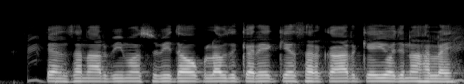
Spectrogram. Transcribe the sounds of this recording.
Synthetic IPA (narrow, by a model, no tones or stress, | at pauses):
pẽːnsənaːɾbimẽsʊwid̪ʱaʊpləbd̪ʱkəɾekesəɾkaːɾkejoːd͡ʒnaɦəle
